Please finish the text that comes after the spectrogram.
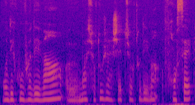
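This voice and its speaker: A woman's voice: medium pitch, level tone, measured pace, vocal fry, dark tone. A woman of Portuguese heritage, living in France, chatting casually to her viewers as she reviews finished products, with lots of hesitant fillers. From Portuguese heritage, lives in France. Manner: chatty, many fillers, addresses viewer informally. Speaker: vlogger reviewing used-up products. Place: home, tiled room.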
